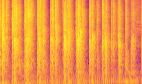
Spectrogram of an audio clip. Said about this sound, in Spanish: También para ella vaya este aplauso de todos los demás aquí presentes.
